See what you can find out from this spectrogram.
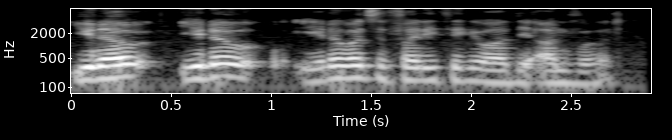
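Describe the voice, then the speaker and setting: A man's voice: fairly high pitch, fast talker, mellow, dry recording, rough recording. A man in his twenties with a South African accent, chatting casually as a guest on a panel. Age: 20s. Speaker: panel guest asking questions. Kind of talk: casual chat.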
